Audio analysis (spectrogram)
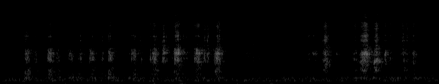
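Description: A wooden stylus scratches the black coating in the centre of a flat, roughly A4 scratch-art card lying on a table. Quick, dry scraping strokes rasp in short bursts with a bright, papery hiss, pausing briefly around the middle before another run of scratches.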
